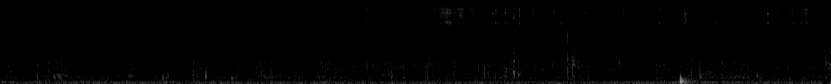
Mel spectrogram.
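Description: Faint close-miked chewing: soft wet mouth clicks and crackles from a person eating, with one short low thump about seven seconds in.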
